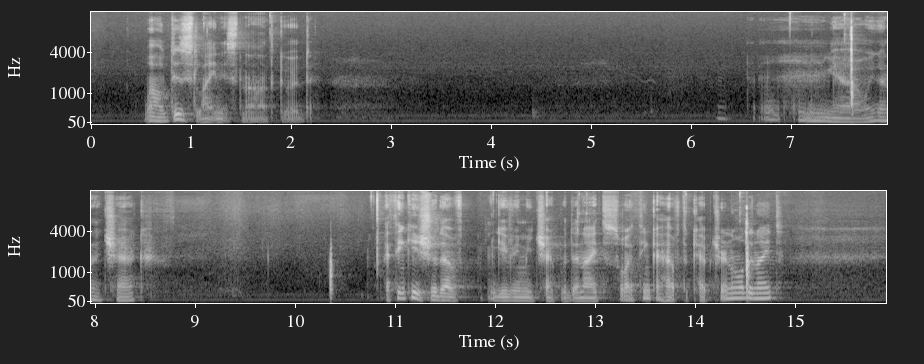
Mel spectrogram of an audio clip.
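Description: A man talks calmly into a close microphone, explaining in short bursts with pauses.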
